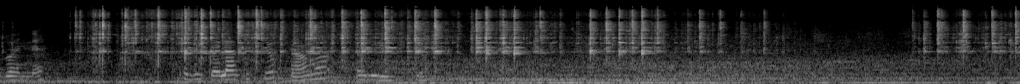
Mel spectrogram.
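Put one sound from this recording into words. Seeds rattle and hiss as they are shaken in a metal sieve.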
